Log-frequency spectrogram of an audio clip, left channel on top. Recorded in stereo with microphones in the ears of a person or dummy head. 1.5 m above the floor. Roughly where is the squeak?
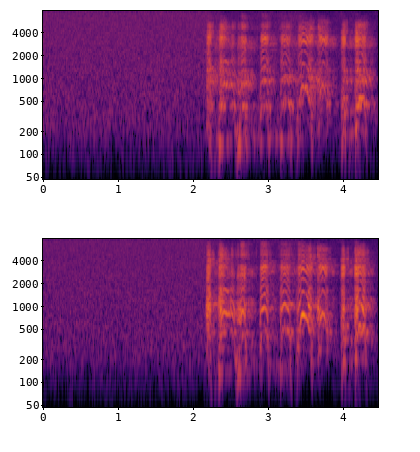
Right.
